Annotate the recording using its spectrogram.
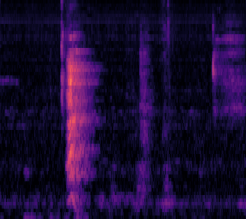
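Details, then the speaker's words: A person with Tourette syndrome, filming themselves, has a vocal tic: a single abrupt, bark-like vocal burst in a quiet moment. They say they used to hold the tics in. "But um h I don't know how much my tourets came out when I was doing my other channel, but mostly because it probably didn't come out because I would hold it in. Ah, there it is."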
